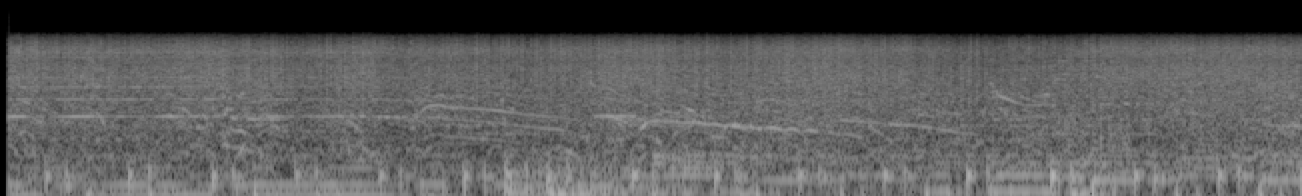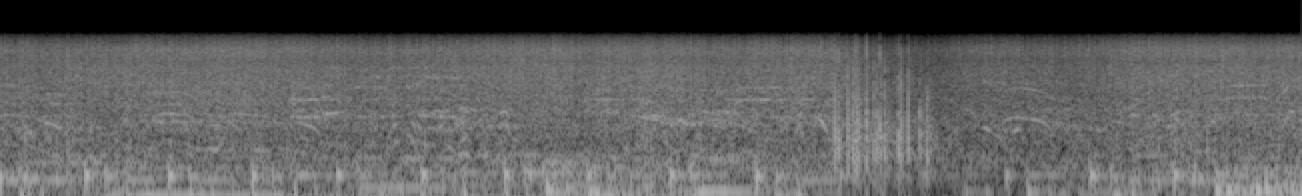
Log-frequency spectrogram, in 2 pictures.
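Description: Fireworks display: a dense, continuous crackle of fountain and comet fireworks, with a cluster of sharper cracks late on. Crowd voices and music run underneath.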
